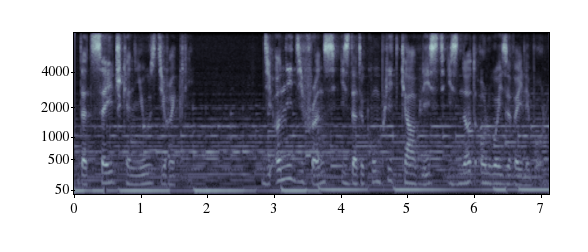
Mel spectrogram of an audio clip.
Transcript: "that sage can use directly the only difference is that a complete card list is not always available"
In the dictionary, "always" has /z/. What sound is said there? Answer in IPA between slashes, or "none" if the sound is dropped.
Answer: /z/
